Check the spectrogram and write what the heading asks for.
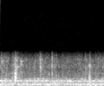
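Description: Quiet room tone: a faint steady hum with a couple of faint clicks.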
